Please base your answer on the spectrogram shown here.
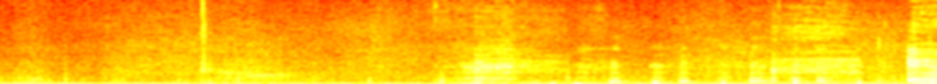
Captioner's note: laughs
